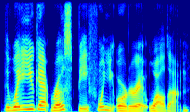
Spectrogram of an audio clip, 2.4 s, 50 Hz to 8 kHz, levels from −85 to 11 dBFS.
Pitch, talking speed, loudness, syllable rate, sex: 205 Hz, 300 wpm, -17 LUFS, 6.2 syllables/s, female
